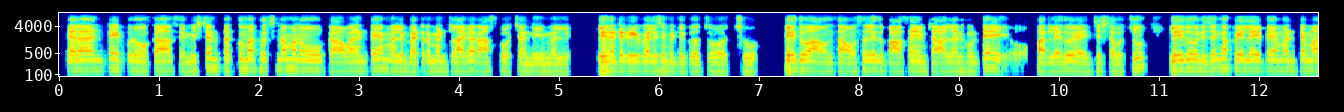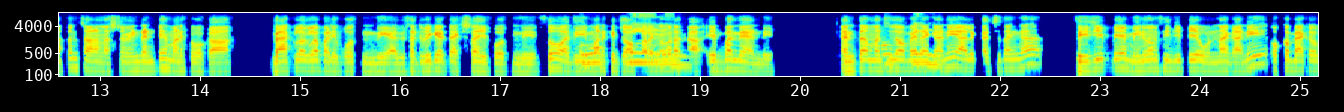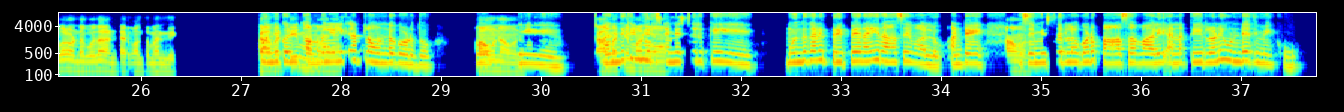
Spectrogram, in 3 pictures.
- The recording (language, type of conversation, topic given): Telugu, podcast, పెరుగుదల కోసం తప్పులను స్వీకరించే మనస్తత్వాన్ని మీరు ఎలా పెంచుకుంటారు?
- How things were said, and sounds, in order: in English: "సెమిస్టర్"; in English: "మార్క్స్"; in English: "బెటర్‌మెంట్"; in English: "రీవాల్యుయేషన్"; in English: "పాస్"; in English: "అడ్జస్ట్"; in English: "ఫెయిల్"; in English: "బ్యాక్‌లాగ్‌లా"; in English: "సర్టిఫికేట్ ఎక్స్ట్రా"; in English: "సో"; in English: "జాబ్"; in English: "జాబ్"; in English: "సీజీపీఏ మినిమమ్ సీజీపీఏ"; in English: "బ్యాక్‌లాగ్"; in English: "సెమిస్టర్‌కి"; in English: "ప్రిపేర్"; in English: "సెమిస్టర్‌లో"; in English: "పాస్"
